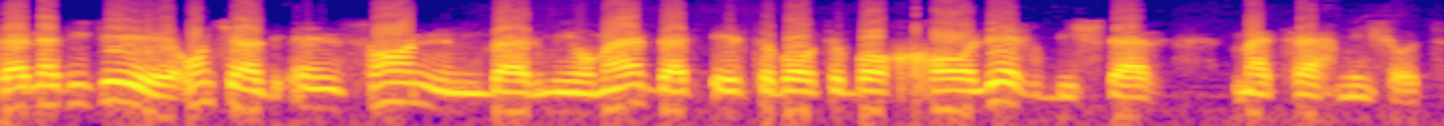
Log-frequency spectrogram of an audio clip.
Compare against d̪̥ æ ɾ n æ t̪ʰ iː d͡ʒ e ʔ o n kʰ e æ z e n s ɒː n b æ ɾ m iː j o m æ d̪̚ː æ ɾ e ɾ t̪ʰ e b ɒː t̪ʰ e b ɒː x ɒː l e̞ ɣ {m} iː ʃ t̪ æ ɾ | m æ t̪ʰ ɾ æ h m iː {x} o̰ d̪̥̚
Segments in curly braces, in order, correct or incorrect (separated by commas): incorrect, incorrect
